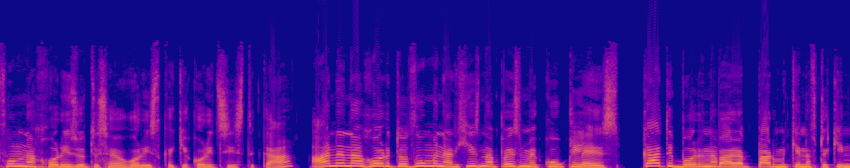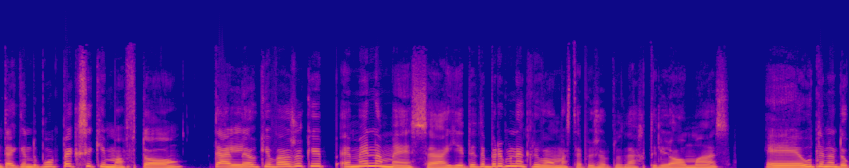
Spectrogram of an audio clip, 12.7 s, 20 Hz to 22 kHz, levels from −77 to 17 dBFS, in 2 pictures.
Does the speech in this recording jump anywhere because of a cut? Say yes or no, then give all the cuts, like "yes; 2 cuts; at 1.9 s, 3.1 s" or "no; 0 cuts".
yes; 3 cuts; at 2.3 s, 4.7 s, 5.4 s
